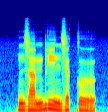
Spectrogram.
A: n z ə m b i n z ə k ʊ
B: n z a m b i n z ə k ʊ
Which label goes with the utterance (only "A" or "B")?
B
